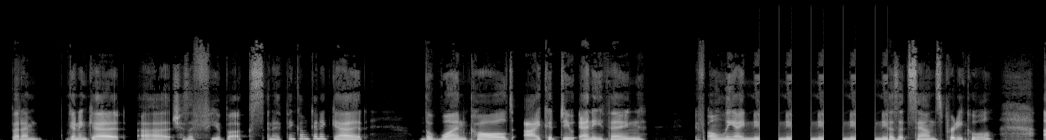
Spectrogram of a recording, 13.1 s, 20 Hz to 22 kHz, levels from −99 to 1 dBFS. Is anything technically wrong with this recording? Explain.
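Yes. Stutter with silent gaps, 9.49 to 11.10 s, ending just before "it sounds pretty": a 155 ms burst repeats four times with 245 ms of digital silence between, a steady 400 ms cycle. A stalled stream likely replayed its last fragment at each retry, losing the audio meant for that stretch.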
